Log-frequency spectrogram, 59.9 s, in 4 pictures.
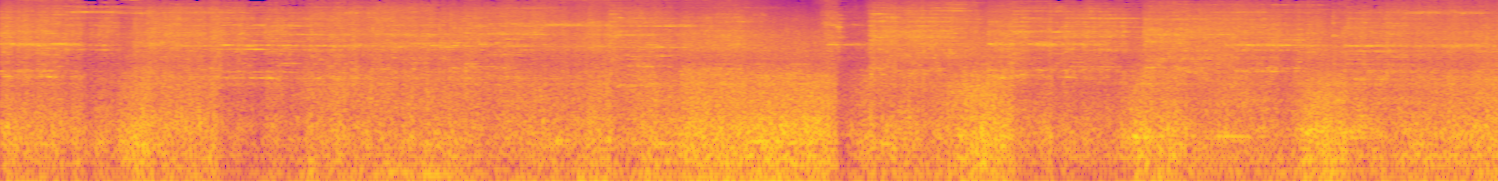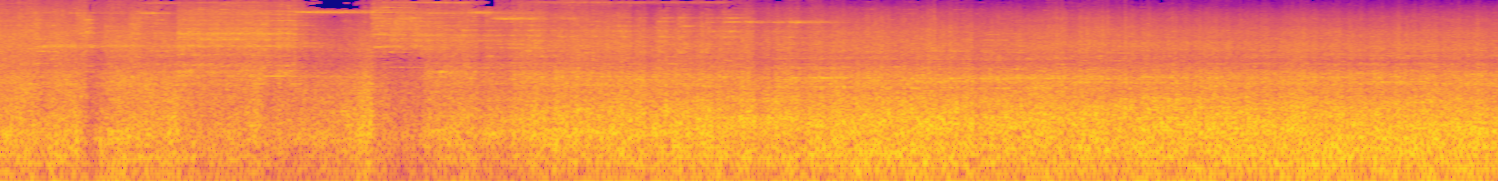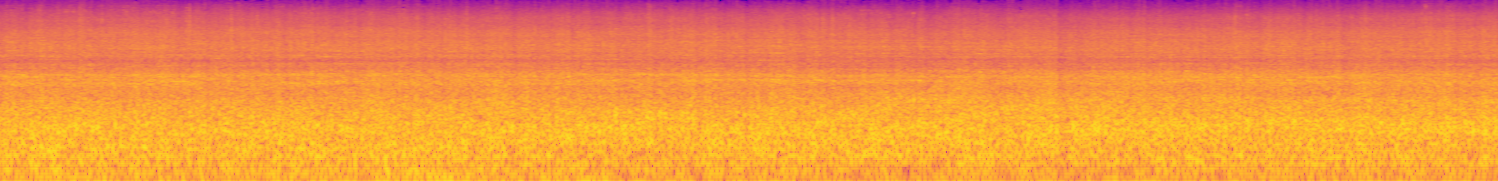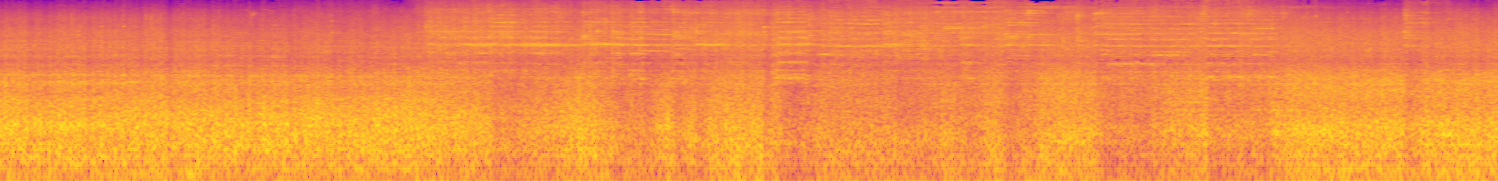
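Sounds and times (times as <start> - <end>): high wheel squeal: 0.0 - 7.5, 8.2 - 20.5, 49.1 - 57.7
freight train wheels on rails: 0.0 - 59.9.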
